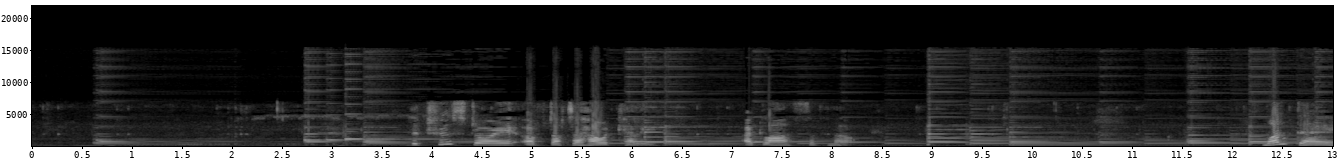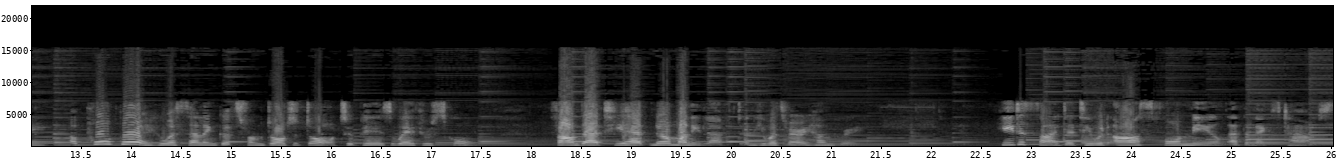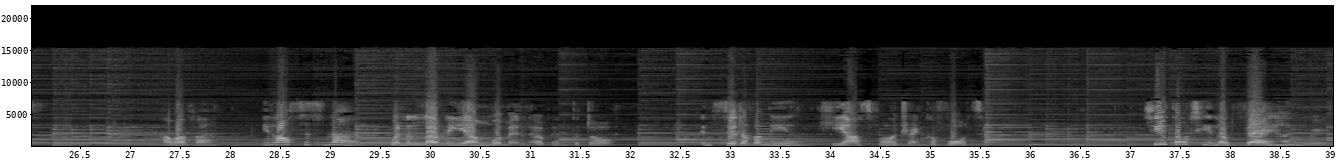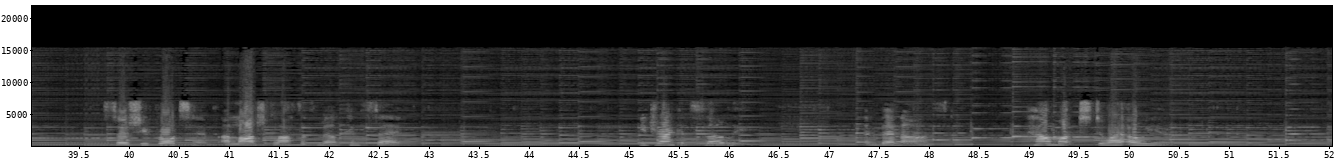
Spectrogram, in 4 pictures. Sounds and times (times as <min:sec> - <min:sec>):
Music: 0:00.0 - 0:52.0
Speech: 0:03.8 - 0:06.2, 0:07.1 - 0:08.2, 0:12.3 - 0:17.4, 0:18.3 - 0:21.3, 0:22.7 - 0:26.0, 0:27.3 - 0:31.8, 0:32.7 - 0:35.6, 0:37.2 - 0:39.0, 0:39.8 - 0:42.8, 0:45.1 - 0:46.2, 0:47.4 - 0:48.0, 0:49.0 - 0:50.5.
